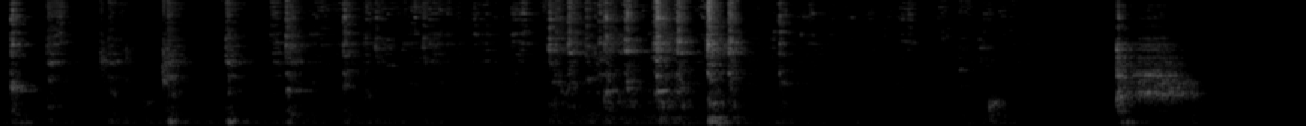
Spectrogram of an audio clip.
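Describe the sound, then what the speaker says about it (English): A spoon scrapes and clinks against a pan while a thickening shrimp bitterballen mixture is stirred, giving soft, irregular strokes in quick bursts with a short pause near the end. "Keep on stirring this. It's getting thicker and thicker."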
